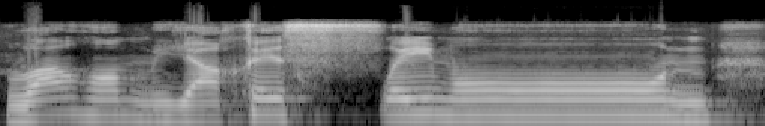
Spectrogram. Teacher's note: وهم يخصمون، خا کو موٹا پڑھیں گے، صاد کے ساتھ ملانا ہے، آگے صاد مشدد ہے، صاد کو بھی ہم موٹا کر کے پڑھیں گے۔ یخصمون، واو حروف مدہ آ گیا تو یہاں پہ دو حرکات ہم نے لمع کرنا ہے اور آخر پہ وقف کریں گے۔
